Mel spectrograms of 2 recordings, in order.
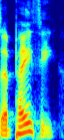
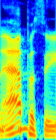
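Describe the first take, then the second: First: The name is pronounced an unusual, foreign-sounding way. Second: The name is pronounced the ordinary way. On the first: This is a special name, not the usual word. "I'll just pronounce it weird" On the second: This is the usual word. "this kid isn't Apathy"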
